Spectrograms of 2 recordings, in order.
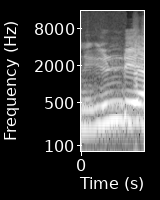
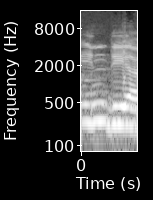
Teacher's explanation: ಟ ಹೇಳಿ ಬರುವುದಿಲ್ಲ ಅವರಿಗೆ ಅಂದ್ರೆ ಮೂರ್ಧನ್ಯವಾದ ಸ್ವರವೇ ಹೋಗುವುದಿಲ್ಲ ಮೇಲಕ್ಕೆ ಹೋಗುದೇ ಇಲ್ಲ ಅವರಿಗೆ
